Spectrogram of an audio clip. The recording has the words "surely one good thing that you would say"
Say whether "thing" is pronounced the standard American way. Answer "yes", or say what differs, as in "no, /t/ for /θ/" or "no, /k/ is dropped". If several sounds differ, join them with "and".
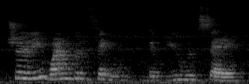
yes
